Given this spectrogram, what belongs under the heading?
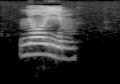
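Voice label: "нёим", Komi, female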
